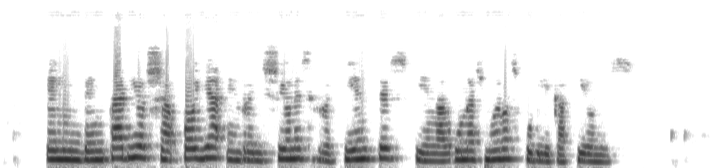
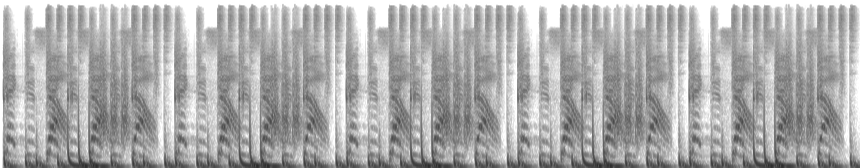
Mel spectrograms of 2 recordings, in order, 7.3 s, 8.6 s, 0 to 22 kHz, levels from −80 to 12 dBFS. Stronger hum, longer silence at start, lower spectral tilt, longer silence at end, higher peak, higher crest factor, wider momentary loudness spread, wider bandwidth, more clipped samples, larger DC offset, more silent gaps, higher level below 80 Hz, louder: neither; first, 0.45 s vs 0.05 s; first, -8 dB/octave vs -4.5 dB/octave; first, 1.15 s vs 0 s; about the same, 0 dBFS vs 0 dBFS; about the same, 14 dB vs 14 dB; about the same, 7 LU vs 6 LU; second, 6.4 kHz vs 20 kHz; neither; neither; neither; second, -52 dBFS vs -18 dBFS; about the same, -13 LUFS vs -15 LUFS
